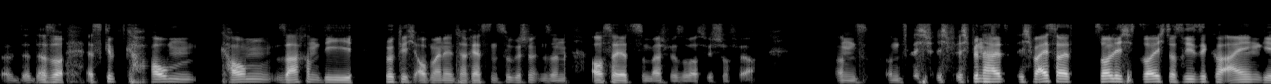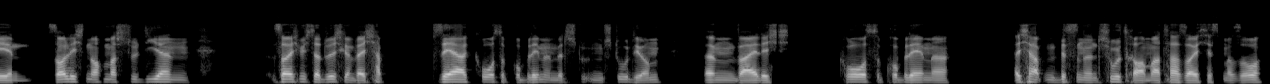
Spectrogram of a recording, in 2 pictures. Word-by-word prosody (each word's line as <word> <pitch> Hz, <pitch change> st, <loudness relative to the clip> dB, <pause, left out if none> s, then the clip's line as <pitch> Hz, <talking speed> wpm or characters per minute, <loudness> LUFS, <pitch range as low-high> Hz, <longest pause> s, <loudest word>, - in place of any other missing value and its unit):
D -, -, -10 dB
d -, -, -7 dB
also -, -, +3 dB, 0.2 s
es -, -, -6 dB
gibt 130 Hz, -4 st, -4 dB
kaum 120 Hz, +2 st, 0 dB, 0.2 s
kaum 120 Hz, +1 st, 0 dB
Sachen, 110 Hz, +1 st, +1 dB
die 105 Hz, -1 st, -1 dB, 0.3 s
wirklich 120 Hz, -2 st, -1 dB
auf 100 Hz, -, 0 dB
meine 100 Hz, -1 st, -2 dB
Interessen 95 Hz, +1 st, -3 dB
zugeschnitten 100 Hz, 0 st, -10 dB
sind, 90 Hz, +1 st, -9 dB, 0.2 s
außer 95 Hz, 0 st, +4 dB
jetzt 90 Hz, 0 st, +2 dB
zum 90 Hz, -, -13 dB
Beispiel 85 Hz, -1 st, -5 dB
sowas 85 Hz, 0 st, -7 dB
wie -, -, -14 dB
Chauffeur. -, -, -12 dB, 0.8 s
Und 90 Hz, -1 st, -7 dB, 0.2 s
und 95 Hz, -2 st, -11 dB
ich -, -, -4 dB
ich -, -, -7 dB
ich 110 Hz, 0 st, -3 dB
bin 135 Hz, 0 st, +5 dB
halt 130 Hz, 0 st, +7 dB
ich 120 Hz, -1 st, -6 dB
weiß 140 Hz, 0 st, +8 dB
halt, 130 Hz, -2 st, +8 dB, 0.2 s
soll 135 Hz, +1 st, +6 dB
ich 135 Hz, -, +2 dB
soll 125 Hz, +1 st, +6 dB
ich 130 Hz, -, +1 dB
das 115 Hz, -2 st, -2 dB
Risiko 125 Hz, 0 st, 0 dB
eingehen? 100 Hz, -5 st, +2 dB
Soll 120 Hz, +2 st, +2 dB
ich 125 Hz, -, -3 dB
nochmal 115 Hz, -1 st, -2 dB
studieren? 120 Hz, -2 st, -3 dB, 0.8 s
Soll 125 Hz, 0 st, +4 dB
ich 120 Hz, -, -2 dB
mich 130 Hz, -1 st, -7 dB
da -, -, +2 dB
durchkämpfen? 115 Hz, -2 st, -3 dB
Weil -, -, +6 dB
ich -, -, -9 dB
habe -, -, -4 dB, 0.5 s
sehr 115 Hz, -1 st, +6 dB
große 115 Hz, 0 st, -6 dB
Probleme 110 Hz, +1 st, -5 dB
mit 100 Hz, -1 st, -9 dB
St -, -, -15 dB
im 100 Hz, -1 st, -16 dB
Studium, 110 Hz, -1 st, -6 dB, 0.5 s
ähm, 105 Hz, -2 st, -1 dB
weil 95 Hz, 0 st, +5 dB
ich 95 Hz, -2 st, -3 dB, 0.5 s
große 115 Hz, 0 st, -1 dB
Probleme 105 Hz, -3 st, -2 dB, 0.7 s
ich -, -, -1 dB
habe -, -, +1 dB
'n 105 Hz, -, -12 dB
bisschen 110 Hz, -1 st, -5 dB
'n 100 Hz, -1 st, -5 dB
Schultraumata, 100 Hz, -4 st, 0 dB
sage 100 Hz, -1 st, +3 dB
ich -, -, -16 dB
jetzt 100 Hz, -, -10 dB
mal 95 Hz, -, -7 dB
so, 105 Hz, +3 st, -1 dB
110 Hz, 175 wpm, -24 LUFS, 100-120 Hz, 0.8 s, weiß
